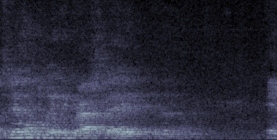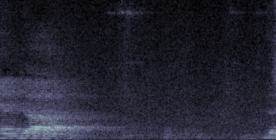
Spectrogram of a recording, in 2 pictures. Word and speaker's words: Graf Spee: And she played the Graf Spee, which is the proper German pronunciation.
